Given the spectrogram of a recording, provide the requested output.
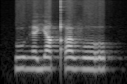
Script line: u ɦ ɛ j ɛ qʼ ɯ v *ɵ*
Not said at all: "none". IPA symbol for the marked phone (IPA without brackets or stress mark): o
